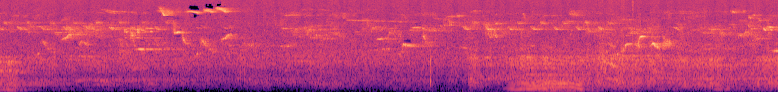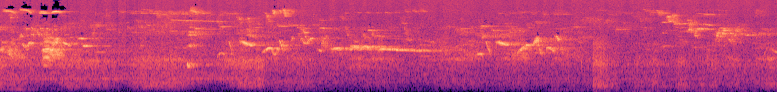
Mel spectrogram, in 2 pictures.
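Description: Several small woodland songbirds calling at once: short high chirps, tweets and quick trills overlapping, with louder bursts around four and sixteen seconds in.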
